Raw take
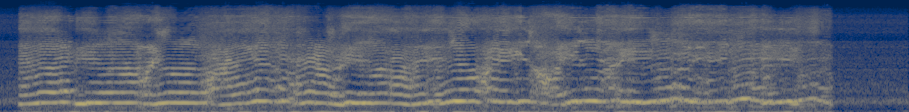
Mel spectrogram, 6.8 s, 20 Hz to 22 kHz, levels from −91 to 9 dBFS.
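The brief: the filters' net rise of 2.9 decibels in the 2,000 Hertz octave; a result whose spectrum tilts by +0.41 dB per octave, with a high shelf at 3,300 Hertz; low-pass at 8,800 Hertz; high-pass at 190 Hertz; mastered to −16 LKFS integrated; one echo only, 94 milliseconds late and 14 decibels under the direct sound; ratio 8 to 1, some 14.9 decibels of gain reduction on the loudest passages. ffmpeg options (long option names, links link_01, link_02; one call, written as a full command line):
ffmpeg -i in.wav -af "highpass=190,lowpass=8800,equalizer=frequency=2000:width_type=o:gain=6,highshelf=frequency=3300:gain=-7,acompressor=threshold=-35dB:ratio=8,aecho=1:1:94:0.2,volume=21dB" out.wav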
